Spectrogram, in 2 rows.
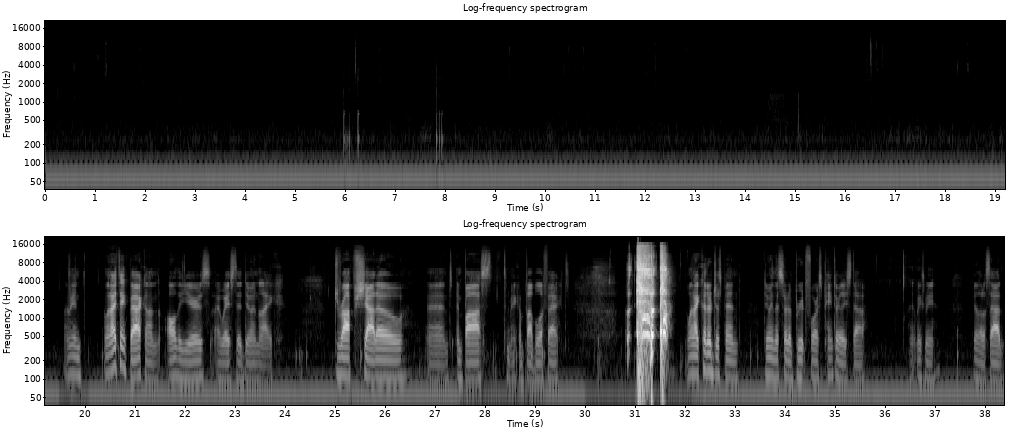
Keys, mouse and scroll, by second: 0.0 click, 0.4 click, 0.7 click, 1.0 click, 1.1 [, 1.7 click, 2.1 click, 2.3 click, 3.2 click, 3.5 click, 5.2 click, 5.2 [, 5.6 click, 6.4 click, 6.5 click, 6.8 click, 7.8 click, 8.5 click, 8.7 click, 9.6 click, 10.0 click, 10.6 click, 11.1 click, 11.5 click, 12.1 click, 13.0 click, 13.4 click, 13.9 click, 14.5 click, 15.5 click, 15.9 ], 15.9 click, 16.2 ], 16.4 ], 16.6 ], 17.6 click, 17.9 click, 18.1 click, 18.3 [, 19.1 click, 19.6 click, 20.9 alt+click, 21.0 alt+click, 22.7 click, 24.3 click, 27.3 click, 34.9 alt+click, 36.9 click, 38.1 click.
